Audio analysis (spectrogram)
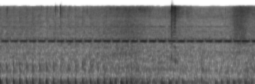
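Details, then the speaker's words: Electric knapsack sprayer: steady high beep over a fast, labouring pump pulse, the red low-battery warning sounding despite a fresh charge; spray very weak, battery worn out (soak), fixed by fitting a good battery. "Bunyinya terus berbunyi. Ini sebenarnya indikator baterai lemah , tetapi baru saja diisi daya."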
